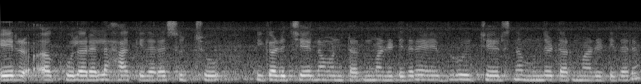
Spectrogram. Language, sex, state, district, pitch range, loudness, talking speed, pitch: Kannada, female, Karnataka, Shimoga, 200-210 Hz, -16 LUFS, 185 wpm, 205 Hz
